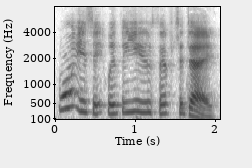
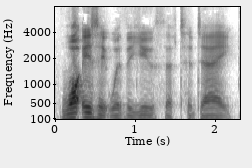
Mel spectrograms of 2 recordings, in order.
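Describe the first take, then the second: First: Much higher, hammed-up indignant squeal; mock outrage. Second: Louder, exasperated mock rant; mock exasperation. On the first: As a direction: pitch it way up in mock disbelief. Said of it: "But seriously". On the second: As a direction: belt it out in fake despair. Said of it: "But no, seriously".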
